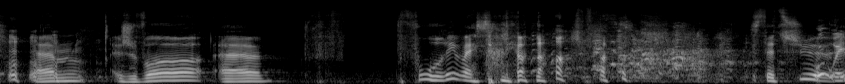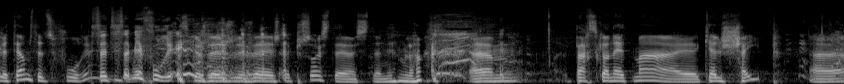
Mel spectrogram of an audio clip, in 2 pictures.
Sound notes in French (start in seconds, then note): 0.0 rires; 4.9 rires; 9.8 rires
